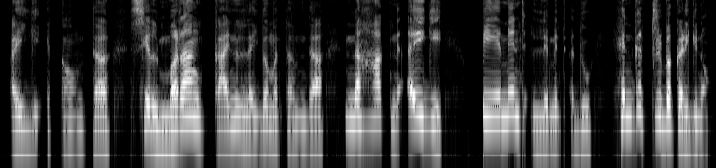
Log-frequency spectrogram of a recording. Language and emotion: Manipuri, angry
